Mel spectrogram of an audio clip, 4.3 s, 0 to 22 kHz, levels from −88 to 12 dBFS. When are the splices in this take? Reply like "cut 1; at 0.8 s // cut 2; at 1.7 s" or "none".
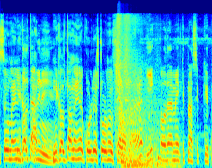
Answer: cut 1; at 2.7 s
